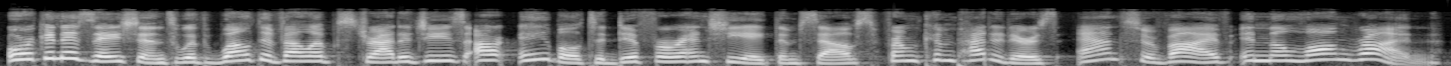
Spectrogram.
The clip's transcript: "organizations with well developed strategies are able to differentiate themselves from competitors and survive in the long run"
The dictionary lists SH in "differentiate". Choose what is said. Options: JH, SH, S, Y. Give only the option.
SH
